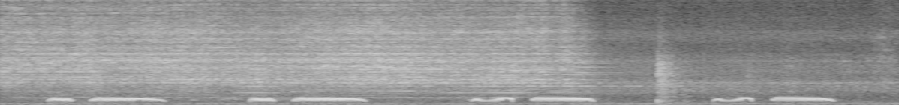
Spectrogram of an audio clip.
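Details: Decoy spotted dove, tamed after days in the wild, cooing in paired phrases: brief notes, then longer smooth hooted coos, repeated at an uneven pace, with a sharp click near the end.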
